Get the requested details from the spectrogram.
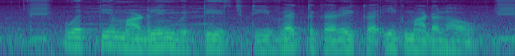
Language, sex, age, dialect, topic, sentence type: Bhojpuri, male, 18-24, Western, banking, statement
